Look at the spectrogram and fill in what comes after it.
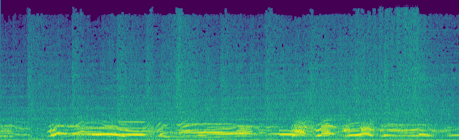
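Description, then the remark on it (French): A pack of sled dogs barks and yelps together, growing louder and louder as the first barking dogs set off the others, with overlapping high, wavering cries and howl-like yowls filling the air in a loud, continuous, excited chorus with no talking. “Et les premiers chiens qui aboient, ça agace les autres, alors ils aboient aussi, et ils aboient de plus en plus fort.”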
